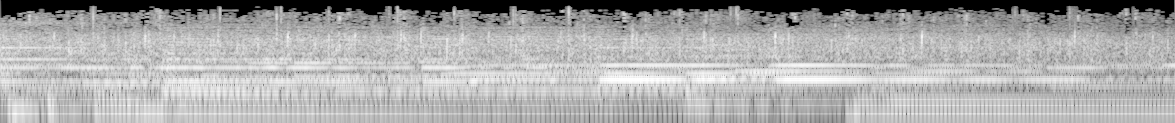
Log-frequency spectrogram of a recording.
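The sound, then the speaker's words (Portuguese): A crowd applauds the brothers present, clapping steadily for several seconds, dense rapid applause filling the whole clip, with sustained musical tones playing underneath. “Eu quero que você aplaude esses irmãos que estão aqui, porque eles são corajosos.”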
